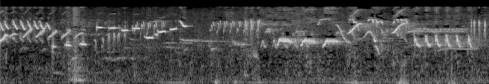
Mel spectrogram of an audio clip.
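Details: Brown-chested jungle flycatcher in 'nyuling' flute-like song style, used as a lure to provoke rivals: rapid high whistled notes and chattering trills, with short slurred phrases, delivered in quick bursts with brief gaps.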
